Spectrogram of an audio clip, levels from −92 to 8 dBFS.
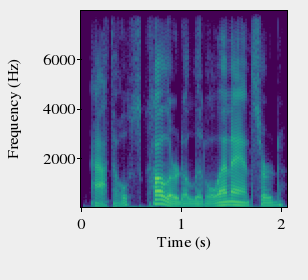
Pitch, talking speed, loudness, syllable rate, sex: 105 Hz, 175 wpm, -22 LUFS, 6.8 syllables/s, male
